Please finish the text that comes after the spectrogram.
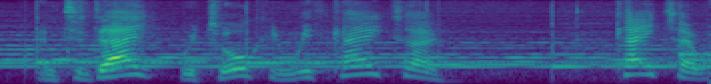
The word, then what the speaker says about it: Cato: And your name is Cato. Right, your name is Cato, that's right. And Cato rhymes with potato.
